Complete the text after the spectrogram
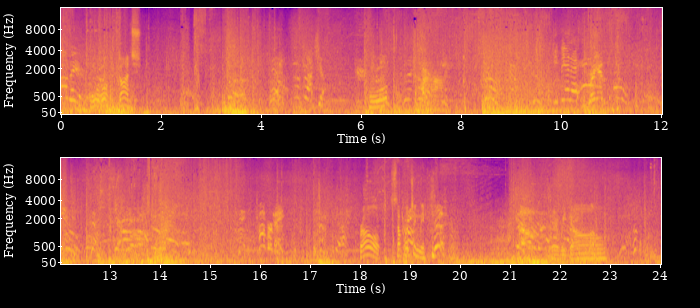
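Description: Punches and kicks thud in a game fight.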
